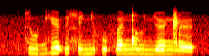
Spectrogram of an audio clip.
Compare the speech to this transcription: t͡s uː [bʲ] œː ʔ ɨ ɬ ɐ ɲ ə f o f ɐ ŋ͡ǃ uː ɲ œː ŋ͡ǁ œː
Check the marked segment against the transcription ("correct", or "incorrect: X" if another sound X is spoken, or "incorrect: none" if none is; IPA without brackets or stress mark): correct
